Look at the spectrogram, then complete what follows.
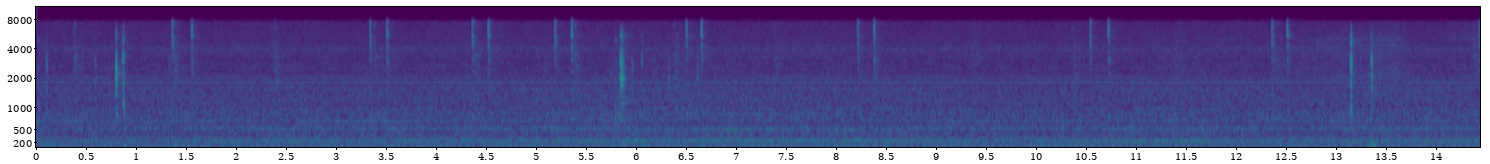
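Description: Computer mouse clicks, scattered and often in quick pairs, over a steady low hum.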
